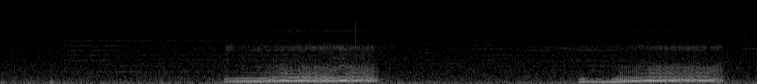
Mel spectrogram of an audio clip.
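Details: Cat fast asleep indoors, billed as the world's loudest snorer: two rumbling, nasal snores about three and a half seconds apart, each lasting over a second with a low buzzy drone and rougher breathy edges.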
